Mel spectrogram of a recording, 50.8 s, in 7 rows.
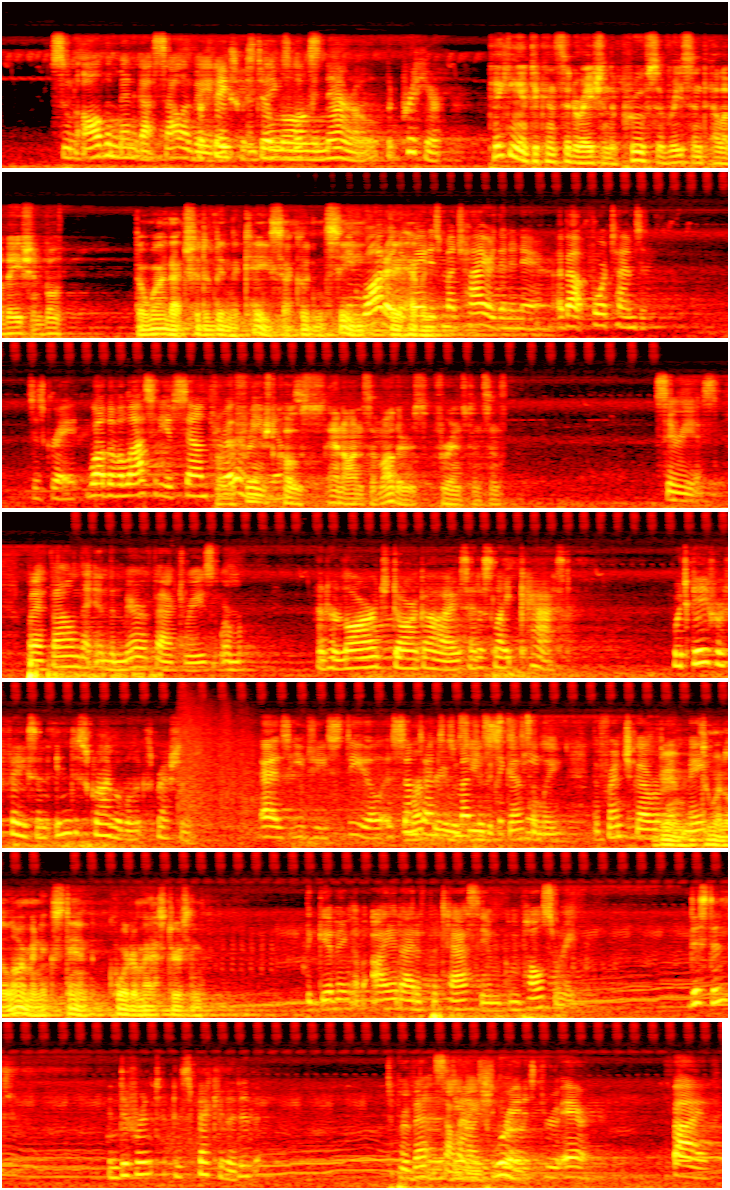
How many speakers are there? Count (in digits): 5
